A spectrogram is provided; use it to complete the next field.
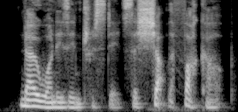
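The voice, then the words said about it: Growled Cockney accent. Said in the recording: “growled in a Cockney accent”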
